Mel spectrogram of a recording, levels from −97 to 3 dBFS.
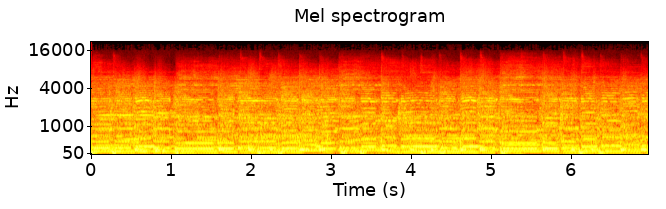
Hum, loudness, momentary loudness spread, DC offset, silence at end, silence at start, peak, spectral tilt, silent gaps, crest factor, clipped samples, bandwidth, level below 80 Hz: none; -14 LUFS; 2 LU; under 0.1%; 0 s; 0 s; -2 dBFS; -5 dB/octave; none; 12 dB; under 0.1%; 14.5 kHz; -28 dBFS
